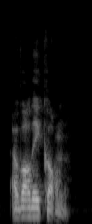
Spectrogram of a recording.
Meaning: to have been cuckolded, to have been cheated on
- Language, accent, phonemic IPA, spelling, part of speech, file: French, France, /a.vwaʁ de kɔʁn/, avoir des cornes, verb, LL-Q150 (fra)-avoir des cornes.wav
